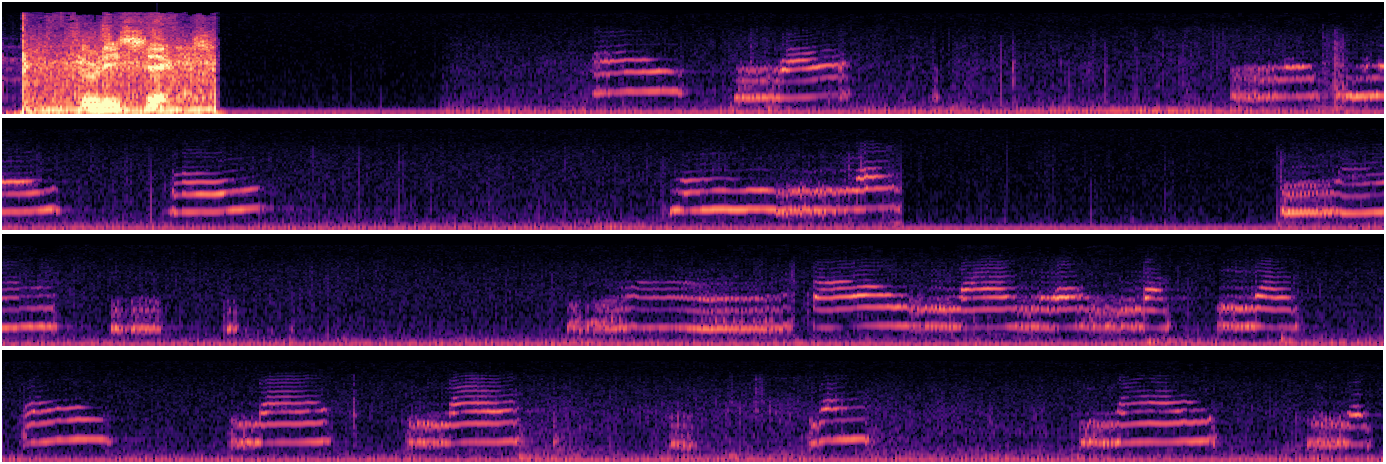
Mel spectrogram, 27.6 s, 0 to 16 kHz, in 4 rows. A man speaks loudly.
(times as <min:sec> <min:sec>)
0:00.0 0:01.1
